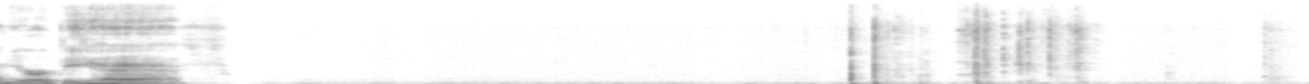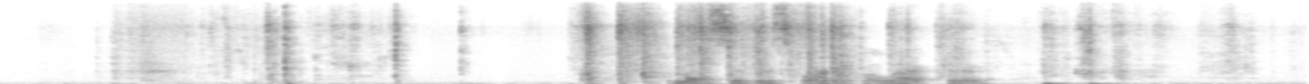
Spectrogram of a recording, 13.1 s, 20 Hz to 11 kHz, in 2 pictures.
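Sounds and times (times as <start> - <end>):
cards shuffling: 4.3 - 5.6, 7.1 - 13.0.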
